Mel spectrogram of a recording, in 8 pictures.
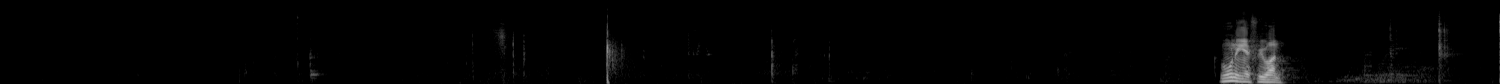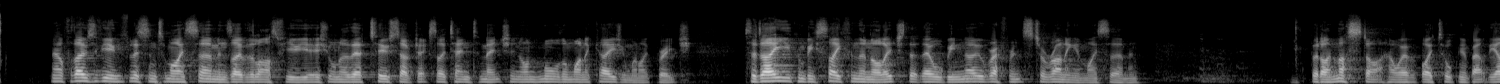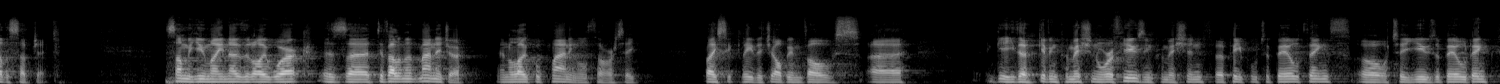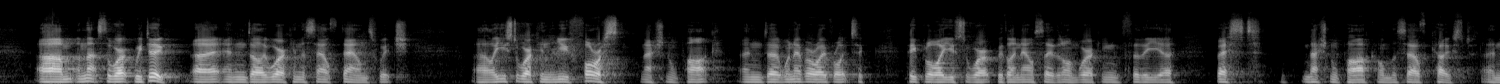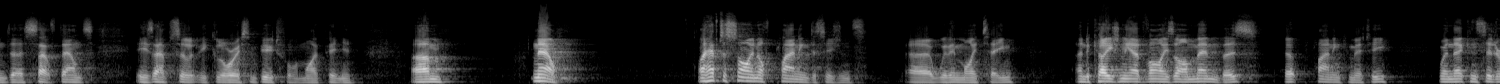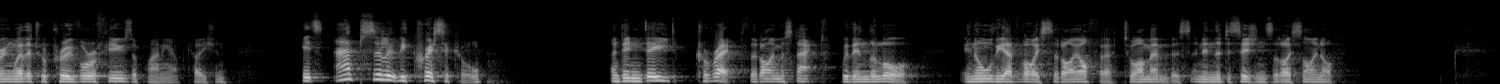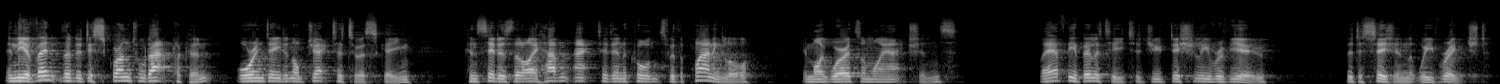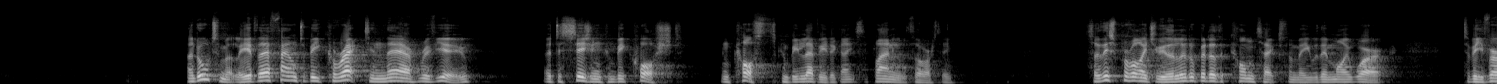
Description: A message from the series "God: in Person."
